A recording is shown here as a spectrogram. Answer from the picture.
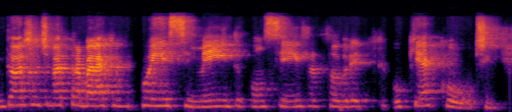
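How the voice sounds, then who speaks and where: A woman speaks at a fairly high pitch. Noticeable background noise sits behind her. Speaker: research presenter at coaching event. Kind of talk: presentation of survey results. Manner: fast; hesitant, many fillers.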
